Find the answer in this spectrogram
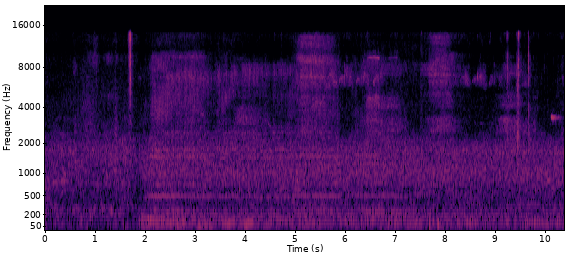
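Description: A bee's low, steady buzz drones on, with a few faint clicks and soft background noise.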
